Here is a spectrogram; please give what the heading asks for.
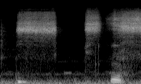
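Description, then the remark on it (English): Someone imitates a snake's hiss with their voice: three loud, breathy sibilant bursts, the first long, then a short one, then another long one, each carrying a slight voiced edge. “I can't even do a snake. It's a hard one.”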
